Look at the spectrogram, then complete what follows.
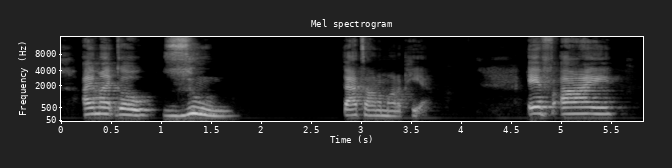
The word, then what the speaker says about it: onomatopoeia: very scary doesn't it pronounced Oh No ma Oh piya these right here are examples of onomatopoeia it sounds like a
